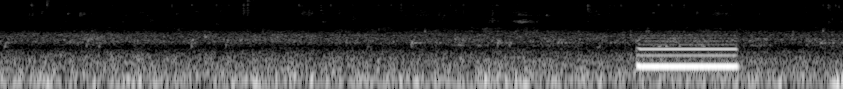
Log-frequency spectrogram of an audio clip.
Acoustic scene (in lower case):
park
